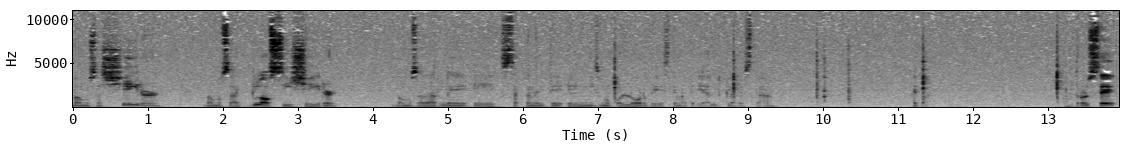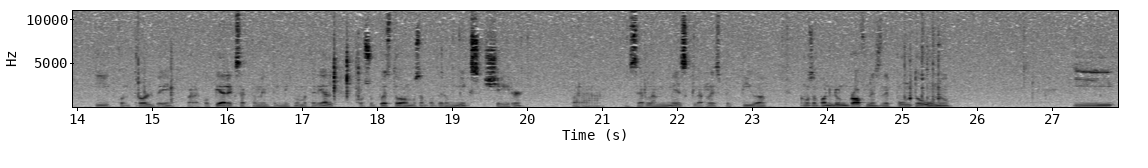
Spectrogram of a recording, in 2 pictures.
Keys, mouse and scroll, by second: 2.1 click, 5.1 click, 7.9 ctrl+c, 8.9 ctrl+c, 12.2 ctrl+c, 13.9 ctrl+v, 16.7 shift+a, 18.0 click, 19.0 click, 20.4 click, 22.5 click, 24.0 KP_Decimal, 24.3 KP_1, 24.5 KP_Enter, 26.0 middle click.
